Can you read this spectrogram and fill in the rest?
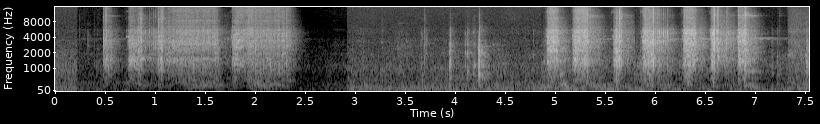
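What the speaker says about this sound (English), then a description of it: "I'm gonna back 2 of these screws out here and then put this in and re-secure it." Screws being backed out of a plastic trashcan composting bin, giving bursts of mechanical ratcheting clicks and scraping with short pauses, close and fairly loud, with no talking.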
